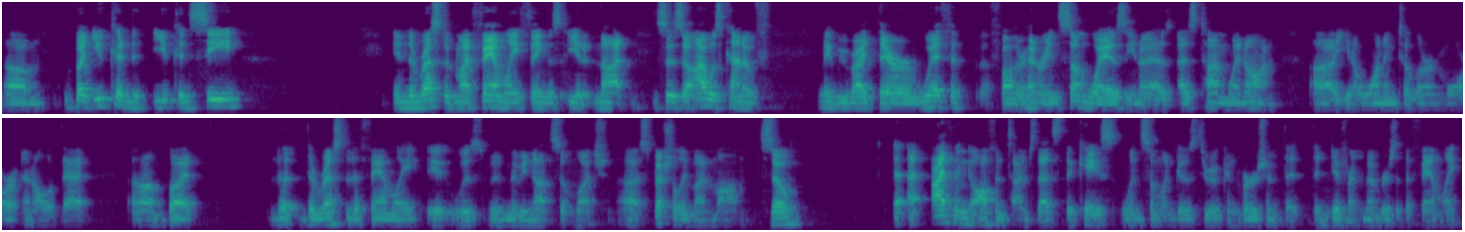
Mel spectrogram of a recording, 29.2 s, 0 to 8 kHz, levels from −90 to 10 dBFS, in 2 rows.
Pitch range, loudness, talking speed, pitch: 105-120 Hz, -36 LUFS, 185 wpm, 110 Hz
